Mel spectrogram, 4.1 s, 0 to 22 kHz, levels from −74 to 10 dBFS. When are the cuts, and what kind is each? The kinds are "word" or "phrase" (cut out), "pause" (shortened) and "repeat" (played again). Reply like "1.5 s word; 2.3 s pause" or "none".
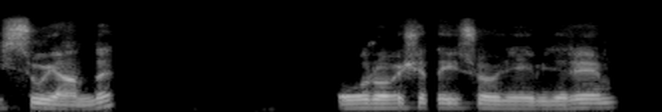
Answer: none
